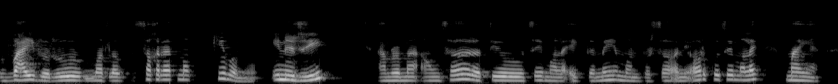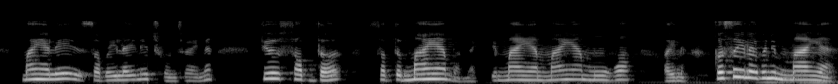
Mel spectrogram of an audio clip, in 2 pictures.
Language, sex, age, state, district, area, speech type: Nepali, female, 45-60, West Bengal, Kalimpong, rural, spontaneous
